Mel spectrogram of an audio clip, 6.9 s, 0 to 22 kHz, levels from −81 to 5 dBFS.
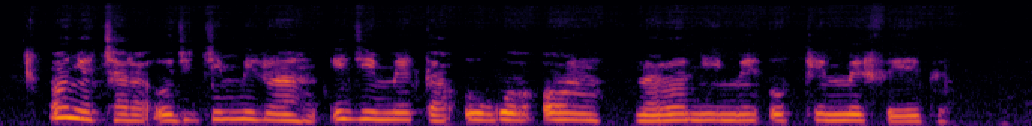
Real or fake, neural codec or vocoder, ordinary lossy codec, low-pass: fake; vocoder, 44.1 kHz, 128 mel bands, Pupu-Vocoder; none; 19.8 kHz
